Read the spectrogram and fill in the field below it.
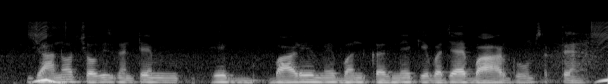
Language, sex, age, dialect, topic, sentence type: Hindi, male, 46-50, Kanauji Braj Bhasha, agriculture, statement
